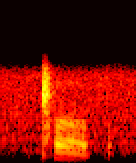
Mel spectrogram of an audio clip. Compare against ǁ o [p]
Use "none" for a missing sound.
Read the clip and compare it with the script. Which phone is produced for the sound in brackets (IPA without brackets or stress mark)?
p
